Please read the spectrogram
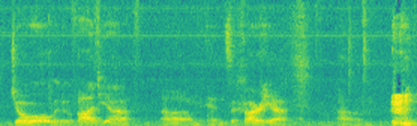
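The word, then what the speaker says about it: זכריה: and aadia um and Zakaria um I use Hebrew pronunciations for their names so they might not quite sound zakar you've probably heard Zachariah um me you've probably heard Micah um so um so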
